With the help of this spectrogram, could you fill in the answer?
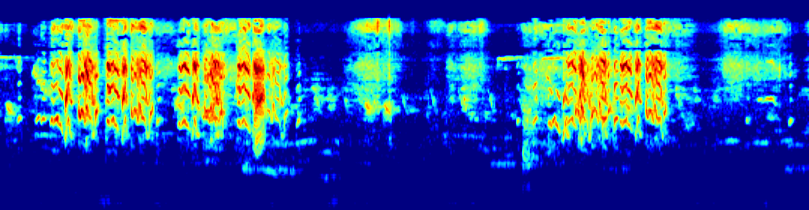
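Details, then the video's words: Rufous-tailed robin singing, a free bird competing with caged birds; two loud bursts of rapid, dense, high twittering notes, about a second each, with a softer, thinner phrase between them. "Rufous-tailed robin Birds,Outer birds compete with birds in cages"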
